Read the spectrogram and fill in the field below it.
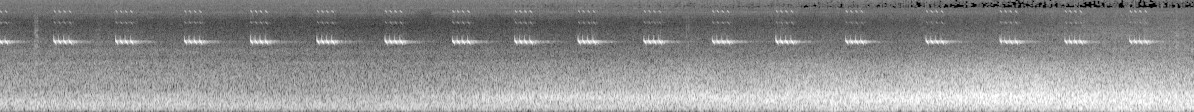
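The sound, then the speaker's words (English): A lone cricket chirps in a steady, evenly spaced rhythm, its high-pitched pulses repeating about twice a second over a soft, rushing background noise that grows slightly louder toward the end. “you know, I just let it flow, and I'm sitting here typing, and, you know, my wife walks in and she goes, "Are you just listening to a single cricket?"”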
